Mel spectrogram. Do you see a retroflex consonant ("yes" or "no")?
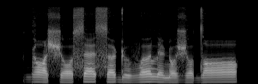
yes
